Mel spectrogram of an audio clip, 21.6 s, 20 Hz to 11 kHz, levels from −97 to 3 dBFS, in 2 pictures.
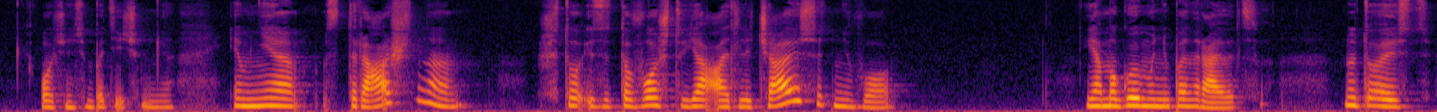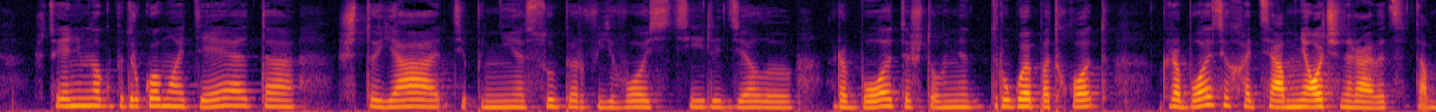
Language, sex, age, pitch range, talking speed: Russian, female, 20-39, 180-215 Hz, 135 wpm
